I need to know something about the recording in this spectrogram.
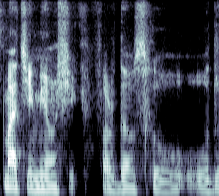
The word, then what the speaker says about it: Maciej Miąsik: It's Maciej Miąsik for those who would like to hear the actual pronunciation, the proper one.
